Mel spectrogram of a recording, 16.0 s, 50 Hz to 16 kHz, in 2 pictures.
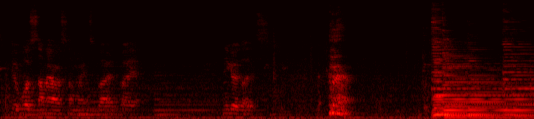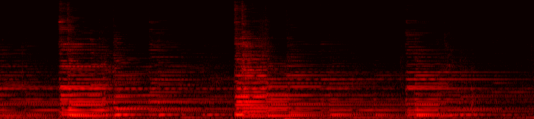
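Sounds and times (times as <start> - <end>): acoustic guitar strummed chords: 6.4 - 16.0.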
